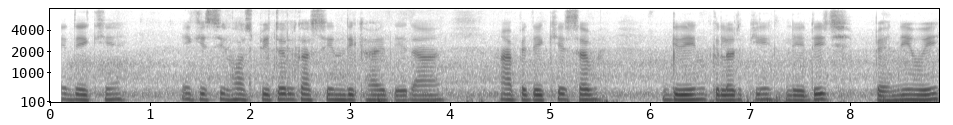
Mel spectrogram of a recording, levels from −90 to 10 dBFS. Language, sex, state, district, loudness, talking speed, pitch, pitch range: Hindi, female, Jharkhand, Jamtara, -26 LUFS, 140 wpm, 160 Hz, 155-165 Hz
